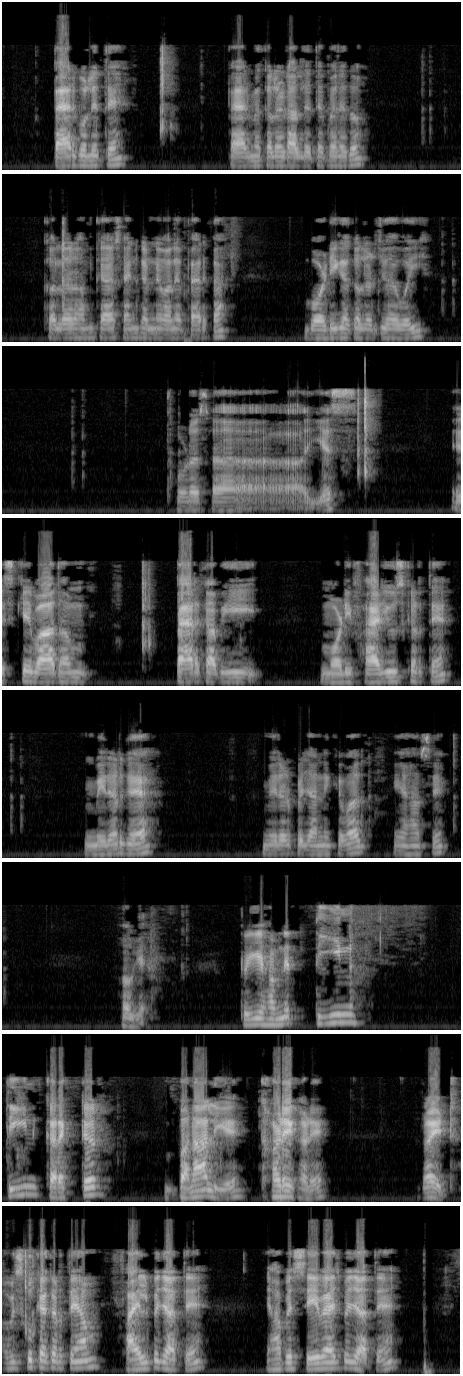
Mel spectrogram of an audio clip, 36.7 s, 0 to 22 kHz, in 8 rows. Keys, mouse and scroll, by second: 1.1 click, 3.5 click, 4.4-6.2 drag, 17.5 click, 18.6-21.6 drag, 22.2 click, 28.3-28.8 scroll down 3, 28.8-29.9 scroll up 2, 29.9-31.9 middle drag, 33.8-36.7 drag.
